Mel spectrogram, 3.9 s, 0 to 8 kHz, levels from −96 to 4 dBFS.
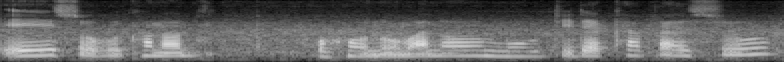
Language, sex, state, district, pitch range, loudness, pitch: Assamese, female, Assam, Sonitpur, 195-230 Hz, -21 LUFS, 220 Hz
